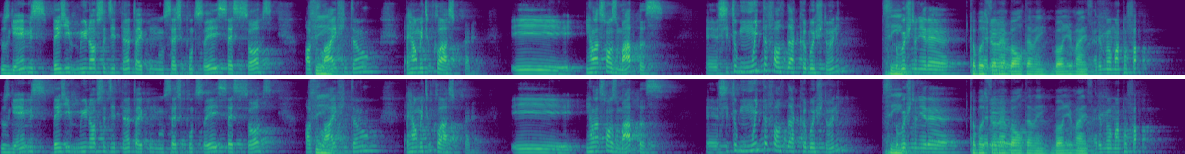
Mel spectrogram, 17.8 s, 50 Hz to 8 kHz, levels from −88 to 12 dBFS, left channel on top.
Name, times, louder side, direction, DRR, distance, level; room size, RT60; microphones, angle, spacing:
voice 1, 0.0-6.8 7.7-9.9 10.6-12.6 13.4-14.2 14.7-15.2 16.4-17.0, left 4 dB, 80° left, 5 dB, 1.5 m, -24 dB
voice 2, 4.7-5.0 13.2-13.6 14.5-16.6, left 2 dB, 20° left, 8 dB, 0.7 m, -21 dB
24.0 x 12.5 x 9.5 m, 0.82 s
head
